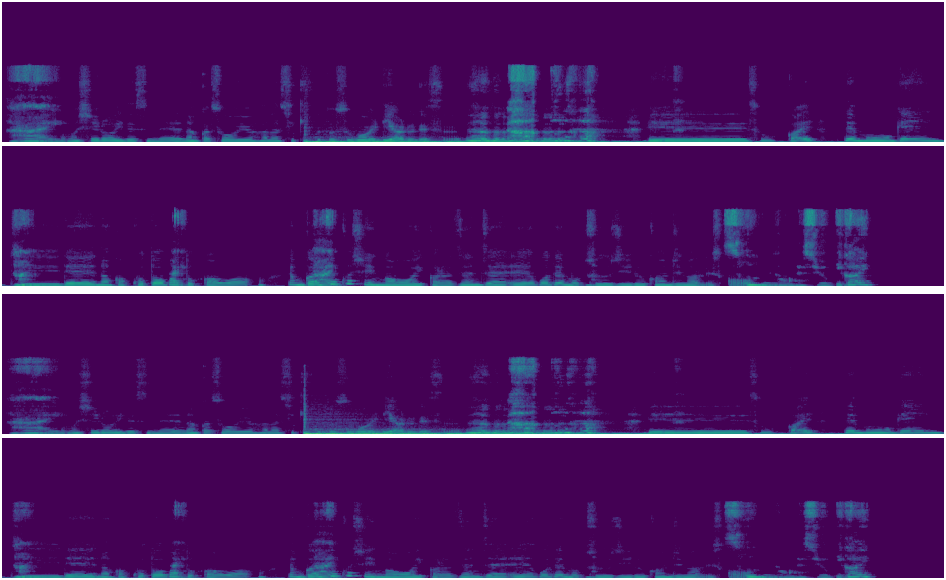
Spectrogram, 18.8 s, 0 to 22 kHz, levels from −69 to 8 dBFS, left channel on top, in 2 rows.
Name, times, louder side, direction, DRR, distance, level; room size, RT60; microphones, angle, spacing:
voice 1, 0.0-0.7 5.0-6.0 9.5-9.9 11.1-11.2 12.5-12.8 15.3-15.4 16.7-18.2, left 3 dB, 60° left, 0.9 m, -31 dB
voice 2, 0.6-16.9, left 3 dB, 30° left, 0.5 m, -33 dB
sound 1, 3.0-10.1 10.5-10.6, right 3 dB, 65° right, 0.4 m, -25 dB
4.3 x 2.4 x 4.2 m
head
